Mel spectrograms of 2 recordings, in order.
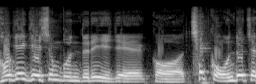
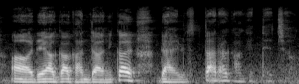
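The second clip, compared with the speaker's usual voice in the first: ordinary delivery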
